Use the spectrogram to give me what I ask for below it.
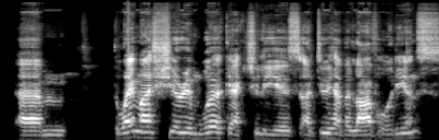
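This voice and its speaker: The sound is dry and close, without any echo. A man talks in a South African accent. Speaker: rabbi and Talmud teacher. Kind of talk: interview.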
